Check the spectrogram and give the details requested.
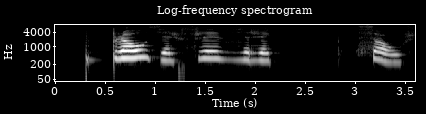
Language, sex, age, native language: Icelandic, female, 8, Icelandic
